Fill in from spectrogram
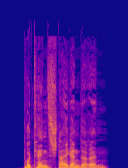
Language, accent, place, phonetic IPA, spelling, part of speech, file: German, Germany, Berlin, [poˈtɛnt͡sˌʃtaɪ̯ɡɐndəʁən], potenzsteigernderen, adjective, De-potenzsteigernderen.ogg
- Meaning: inflection of potenzsteigernd: 1. strong genitive masculine/neuter singular comparative degree 2. weak/mixed genitive/dative all-gender singular comparative degree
